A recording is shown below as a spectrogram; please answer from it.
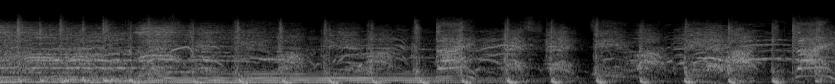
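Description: Glam-pop band music with a studio audience of young fans screaming and yelling over it. About halfway in, the held chords drop away, leaving drumbeats under a crowd of high, wavering screams.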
